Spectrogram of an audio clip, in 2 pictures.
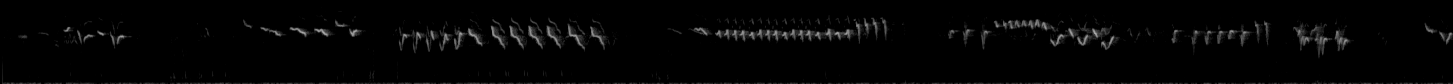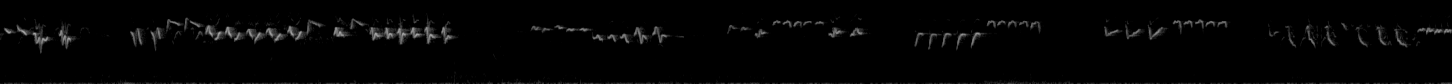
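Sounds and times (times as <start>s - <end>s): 
Pallas's leaf warbler song with rapid repeated notes and trills: 0.0s - 29.0s.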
